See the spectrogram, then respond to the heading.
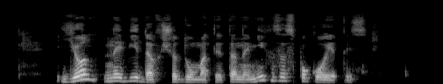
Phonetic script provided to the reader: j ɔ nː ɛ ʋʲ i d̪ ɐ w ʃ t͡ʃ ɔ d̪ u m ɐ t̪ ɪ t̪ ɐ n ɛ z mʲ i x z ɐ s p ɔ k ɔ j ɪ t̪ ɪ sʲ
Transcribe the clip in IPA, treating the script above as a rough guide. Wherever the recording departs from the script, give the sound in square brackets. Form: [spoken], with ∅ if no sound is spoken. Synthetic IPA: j ɔ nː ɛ ʋʲ i d̪ ɐ w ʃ t͡ʃ ɔ d̪ u m ɐ t̪ ɪ t̪ ɐ n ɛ [∅] mʲ i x z ɐ s p ɔ k ɔ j ɪ t̪ ɪ sʲ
